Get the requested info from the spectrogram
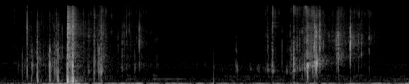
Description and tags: Bell pepper squeezing
Foley used as sound effects for my audio drama, The Saga of the European King. Enjoy and credit to Tom McNally.
This is the sound of me squeezing a ripe, raw bell pepper in my bare hand. There's a lovely wet implosion sound and some squishing that would work well for some over-the-top gore or fleshy explosions.
bell-pepper, crush, gore, head-explode, pepper, squash, squelch, squish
